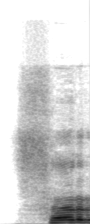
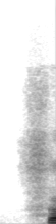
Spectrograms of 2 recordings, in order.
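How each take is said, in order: First: सर higher, with R pronounced; sounded R, mistaken. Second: स for "sir" with no R; silent R. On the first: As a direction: end सर on a clear R. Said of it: "सर नहीं बोलेंगे". (सर में आर की आवाज़ के साथ) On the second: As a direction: say स, ending on the open vowel. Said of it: "सर नहीं". (स, आर के बिना) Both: Shown as a demonstration.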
